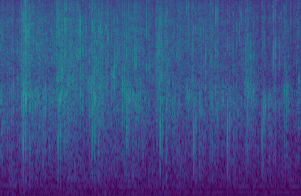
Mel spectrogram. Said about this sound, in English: You clap for Joseph.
